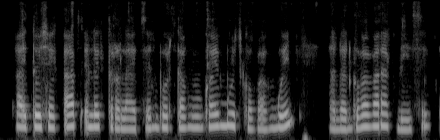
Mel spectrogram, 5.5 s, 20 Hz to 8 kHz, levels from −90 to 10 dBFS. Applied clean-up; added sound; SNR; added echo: neural mask model Resemble Enhance denoiser.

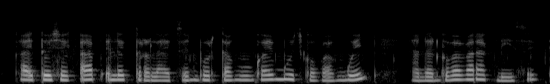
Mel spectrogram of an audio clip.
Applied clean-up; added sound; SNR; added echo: none; none; none; none.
